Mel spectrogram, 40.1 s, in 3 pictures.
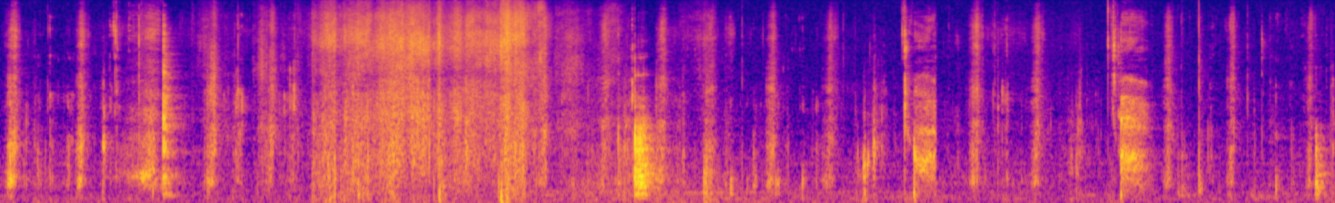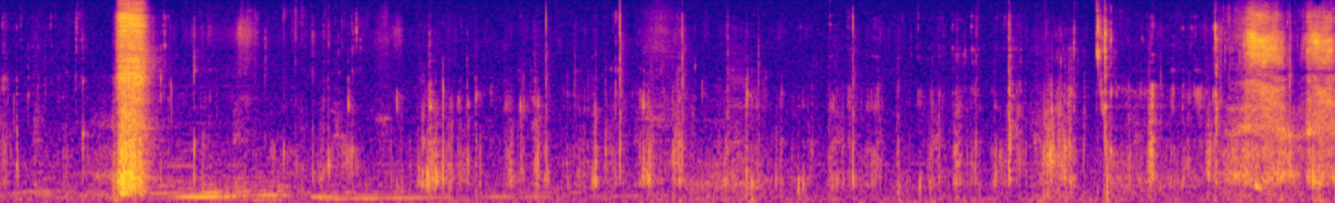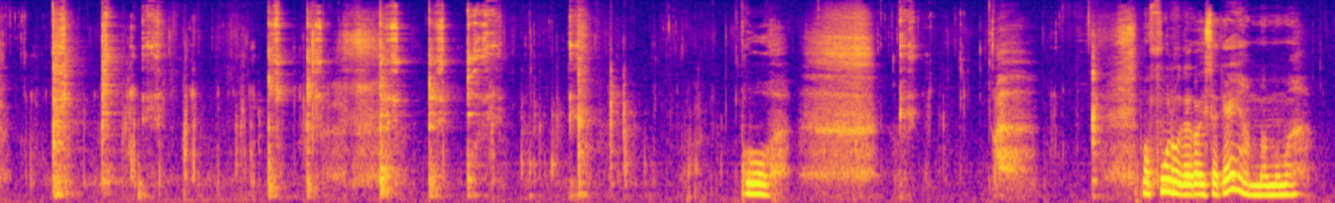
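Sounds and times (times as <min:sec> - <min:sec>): close chewing with mouth smacks: 0:00.0 - 0:03.1, 0:06.0 - 0:14.3, 0:16.1 - 0:30.0, 0:33.1 - 0:34.1
cutlery clinking on a plate: 0:29.4 - 0:32.9.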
